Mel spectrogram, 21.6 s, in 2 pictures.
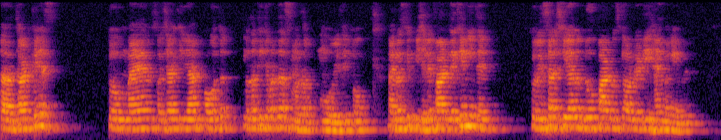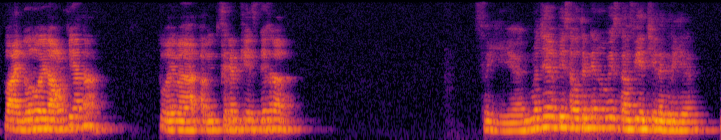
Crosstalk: none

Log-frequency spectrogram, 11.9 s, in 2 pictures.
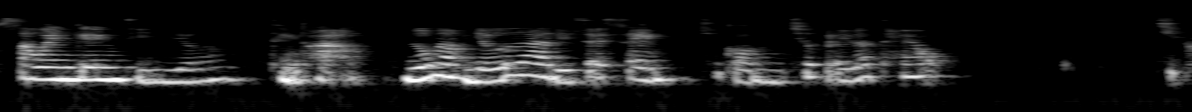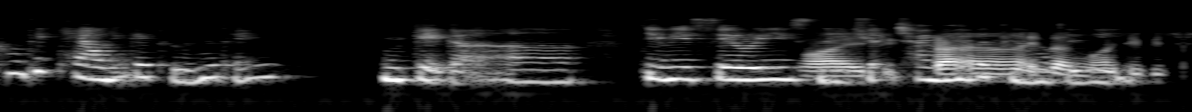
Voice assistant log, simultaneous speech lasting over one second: present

